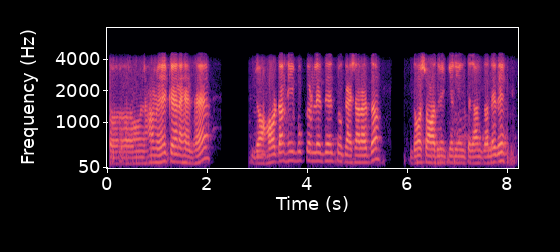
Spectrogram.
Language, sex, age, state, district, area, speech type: Urdu, male, 60+, Delhi, Central Delhi, rural, conversation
